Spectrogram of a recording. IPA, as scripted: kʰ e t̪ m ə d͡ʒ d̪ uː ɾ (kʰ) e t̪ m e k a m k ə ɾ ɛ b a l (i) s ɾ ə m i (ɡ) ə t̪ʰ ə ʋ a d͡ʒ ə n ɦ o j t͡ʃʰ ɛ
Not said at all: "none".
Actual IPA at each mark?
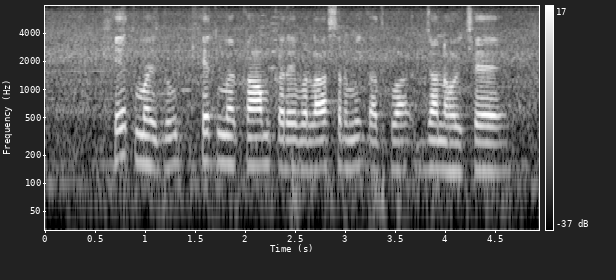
kʰ, a, k

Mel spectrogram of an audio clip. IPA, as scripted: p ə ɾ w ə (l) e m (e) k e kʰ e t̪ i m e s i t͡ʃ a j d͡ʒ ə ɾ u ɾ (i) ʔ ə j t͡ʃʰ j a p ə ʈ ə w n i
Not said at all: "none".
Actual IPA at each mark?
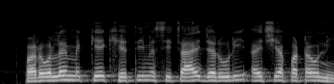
l, e, i

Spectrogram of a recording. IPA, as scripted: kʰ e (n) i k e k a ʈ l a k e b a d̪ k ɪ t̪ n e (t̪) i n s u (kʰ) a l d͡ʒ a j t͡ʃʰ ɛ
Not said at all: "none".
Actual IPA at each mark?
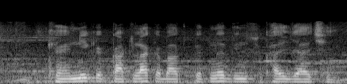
n, d̪, kʰ

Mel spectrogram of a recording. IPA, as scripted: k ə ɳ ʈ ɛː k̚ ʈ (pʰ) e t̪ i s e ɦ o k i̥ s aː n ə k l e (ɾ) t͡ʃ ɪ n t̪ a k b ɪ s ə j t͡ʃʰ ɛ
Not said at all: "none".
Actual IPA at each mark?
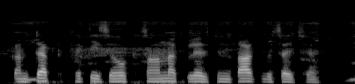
kʰ, l

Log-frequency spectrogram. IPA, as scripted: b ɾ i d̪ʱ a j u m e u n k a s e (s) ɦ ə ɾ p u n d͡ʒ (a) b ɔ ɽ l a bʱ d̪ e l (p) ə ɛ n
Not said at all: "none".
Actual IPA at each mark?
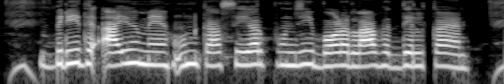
none, i, k

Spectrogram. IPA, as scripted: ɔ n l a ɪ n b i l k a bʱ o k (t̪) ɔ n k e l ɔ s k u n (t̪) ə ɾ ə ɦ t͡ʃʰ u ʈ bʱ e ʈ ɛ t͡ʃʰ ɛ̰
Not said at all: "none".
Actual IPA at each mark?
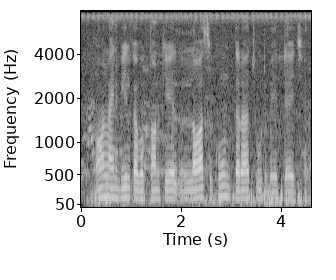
t̪, t̪

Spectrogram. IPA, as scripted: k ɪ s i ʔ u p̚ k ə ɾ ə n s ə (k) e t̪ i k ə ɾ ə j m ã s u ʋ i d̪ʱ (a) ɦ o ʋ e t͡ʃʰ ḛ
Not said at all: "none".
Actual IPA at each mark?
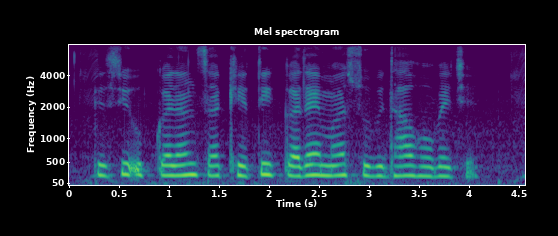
kʰ, a

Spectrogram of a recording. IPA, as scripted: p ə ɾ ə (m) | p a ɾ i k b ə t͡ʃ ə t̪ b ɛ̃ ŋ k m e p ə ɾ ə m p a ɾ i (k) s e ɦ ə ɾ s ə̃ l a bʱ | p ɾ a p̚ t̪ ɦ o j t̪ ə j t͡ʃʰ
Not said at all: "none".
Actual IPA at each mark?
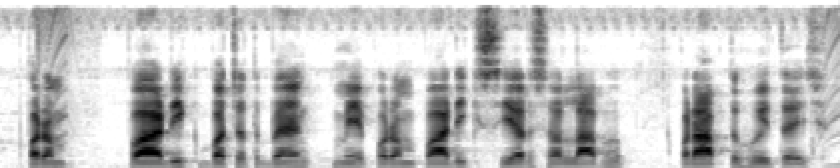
m, k

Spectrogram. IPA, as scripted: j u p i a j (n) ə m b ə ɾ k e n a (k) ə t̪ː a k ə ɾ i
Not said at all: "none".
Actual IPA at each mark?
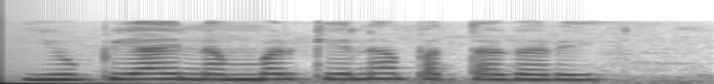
n, p

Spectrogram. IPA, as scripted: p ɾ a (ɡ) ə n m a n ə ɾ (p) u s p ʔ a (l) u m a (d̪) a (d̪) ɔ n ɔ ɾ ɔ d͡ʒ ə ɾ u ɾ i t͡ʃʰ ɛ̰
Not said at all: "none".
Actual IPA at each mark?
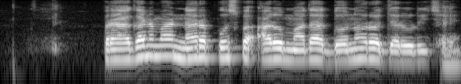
ɡ, p, ɾ, d̪, d̪

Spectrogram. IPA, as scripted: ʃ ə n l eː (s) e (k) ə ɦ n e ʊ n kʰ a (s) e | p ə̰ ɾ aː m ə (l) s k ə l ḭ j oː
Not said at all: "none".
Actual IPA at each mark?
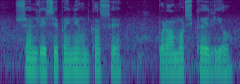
s, p, s, ɾ

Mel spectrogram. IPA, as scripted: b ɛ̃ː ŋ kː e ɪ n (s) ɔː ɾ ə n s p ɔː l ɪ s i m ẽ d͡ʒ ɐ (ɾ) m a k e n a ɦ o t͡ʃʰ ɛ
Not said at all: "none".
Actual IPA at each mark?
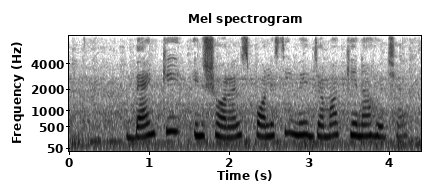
ʃ, none

